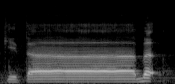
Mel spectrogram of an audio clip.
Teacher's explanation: کتاب پہ رکے ہیں تو قلقلہ با پہ لازمی ہوتا ہے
